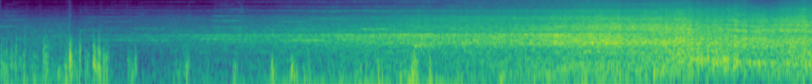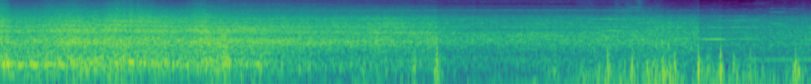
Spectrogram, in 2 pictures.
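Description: Regional passenger train running through a station. The rush of wheels on rail builds over several seconds, is loudest about halfway as the coaches pass close by, then slowly fades, with scattered clicks from the wheels.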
